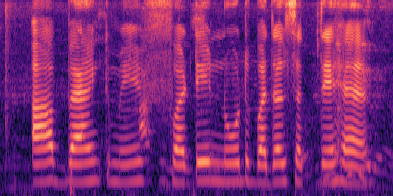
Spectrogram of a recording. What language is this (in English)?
Hindi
